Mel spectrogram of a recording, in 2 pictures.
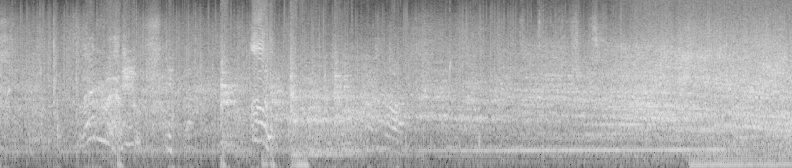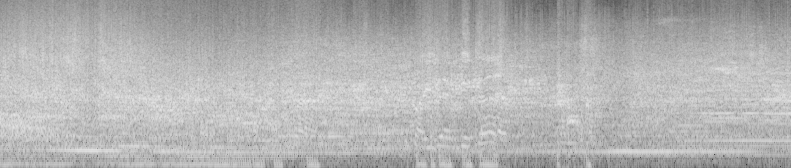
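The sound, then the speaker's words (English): A small propeller airplane, overhauled by its pilot, drones overhead, its steady engine hum swelling louder about halfway through as it passes, then holding strong; faint voices murmur beneath it. “Yeah, he'll fly down there now and circle around over her.”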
